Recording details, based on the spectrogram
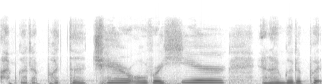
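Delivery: hushed, soft whispered voice. Imitating a lady with stickers who always whispers: imitating someone whispering.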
